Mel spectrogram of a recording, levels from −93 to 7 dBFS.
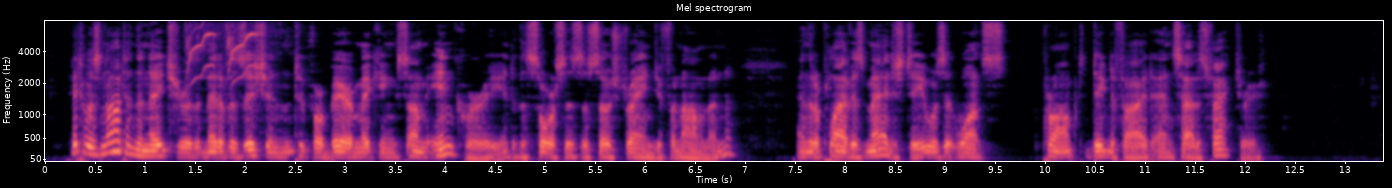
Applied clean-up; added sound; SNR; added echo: classical method WPE with log-MMSE.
